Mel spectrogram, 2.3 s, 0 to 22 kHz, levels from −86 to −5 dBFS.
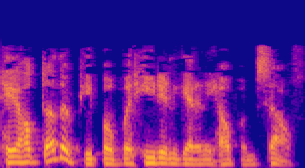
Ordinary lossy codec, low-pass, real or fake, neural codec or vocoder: MP3, 32 kbps; 7.2 kHz; real; none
